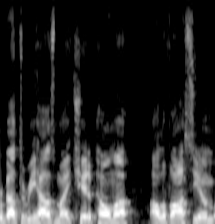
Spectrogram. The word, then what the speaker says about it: olivaceum: All right, so we're about to rehouse my Chaetopelma olivaceum or olivaceum. I've heard it pronounced several different ways, but that's what I'm going with.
